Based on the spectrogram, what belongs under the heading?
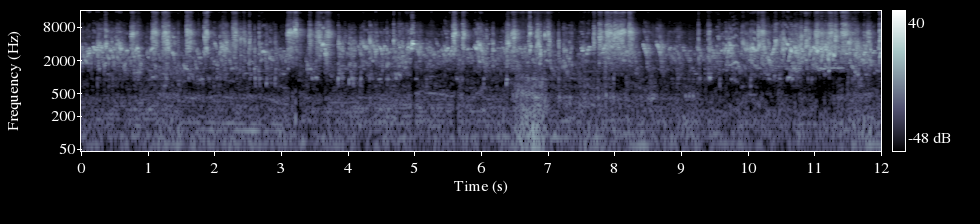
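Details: Chirping budgies on an October 2, 2023 morning: a long stretch of overlapping high warbles, clicks and squeaky notes, loud and unbroken, with one dull bump partway through.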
